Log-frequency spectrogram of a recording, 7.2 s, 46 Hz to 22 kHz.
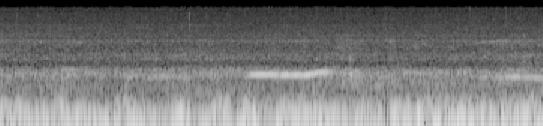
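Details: Whales underwater during a mugging on a 7:30 whale watch, 21 February 2019, spy-hopping around the boat for an hour: wavering tonal moans, one drawn-out rising-falling note mid-clip, over a heavy low rumble of water and engine noise.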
